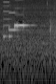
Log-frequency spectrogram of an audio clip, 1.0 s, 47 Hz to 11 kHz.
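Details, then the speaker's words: Short high beeps as the mode button is held for a few seconds on an AIRVO 2 high-flow nasal cannula machine, switching it into junior mode during setup. "the machine is switched on by pressing this button for few seconds you can see that the machine is now switched on"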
